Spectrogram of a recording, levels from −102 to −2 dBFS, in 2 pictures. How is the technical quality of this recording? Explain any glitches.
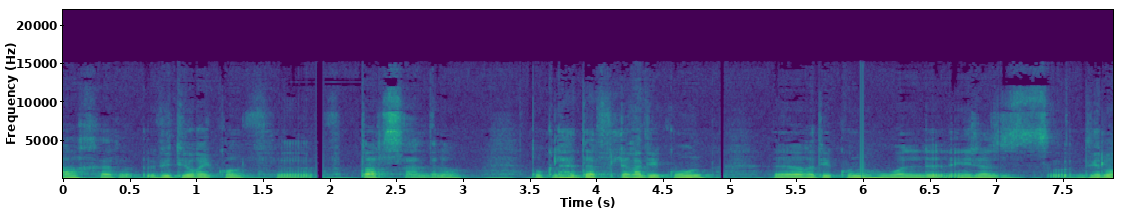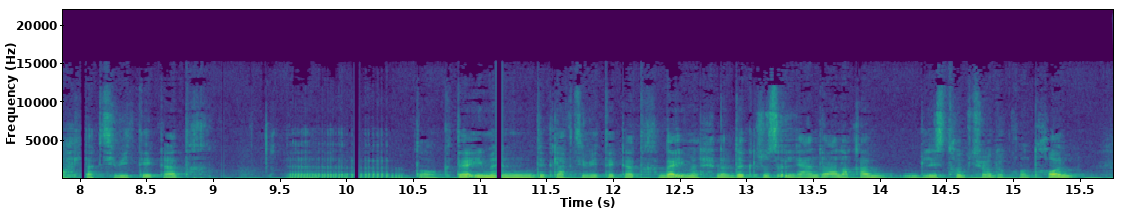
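The recording has a clear, repeating glitch: gaps between stream segments. Short hard-edged silences land at 1.91–1.96, 4.93–4.97, 6.0, 7.03, 8.02–8.05, 9.07, 10.07–10.11 and 11.13–11.18 s, each 10 to 55 ms. Their roughly one-second spacing fits one-second segments whose time stamps don't quite meet, so the player pads each join with silence. Nothing is lost; the audio just pauses briefly.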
